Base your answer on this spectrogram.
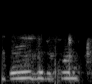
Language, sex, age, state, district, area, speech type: Hindi, female, 30-45, Uttar Pradesh, Sitapur, rural, conversation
